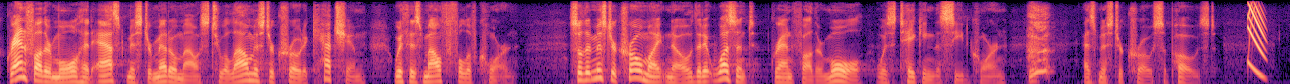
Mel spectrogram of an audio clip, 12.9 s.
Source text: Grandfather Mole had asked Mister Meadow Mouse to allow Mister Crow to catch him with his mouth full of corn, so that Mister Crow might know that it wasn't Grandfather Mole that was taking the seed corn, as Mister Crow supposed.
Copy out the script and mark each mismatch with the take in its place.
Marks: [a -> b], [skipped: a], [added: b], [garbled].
Grandfather Mole had asked Mister Meadow Mouse to allow Mister Crow to catch him with his mouth full of corn, so that Mister Crow might know that it wasn't Grandfather Mole [skipped: that] was taking the seed corn, as Mister Crow supposed.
